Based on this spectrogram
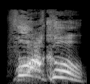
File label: alert, dialogue IT; mohaa; attack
